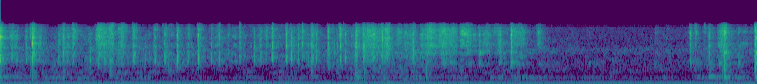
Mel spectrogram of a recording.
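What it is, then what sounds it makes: Aluminium drink can. A tall white Archers aluminium drink can, hollow and held up, is tapped and scratched with fingertips and nails. Dense, quick clicky taps and scratchy rustles run for about five seconds. A brief lull of light scratching follows, then a few sharper taps close the clip.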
